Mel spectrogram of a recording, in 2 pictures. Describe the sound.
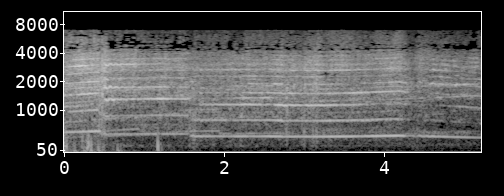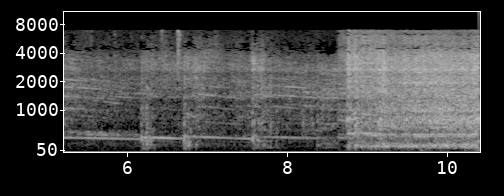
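A racing car engine on an installation lap gives a loud, steady, high-pitched harmonic drone that holds for the whole clip, with a few brief dips and shifts in tone.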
